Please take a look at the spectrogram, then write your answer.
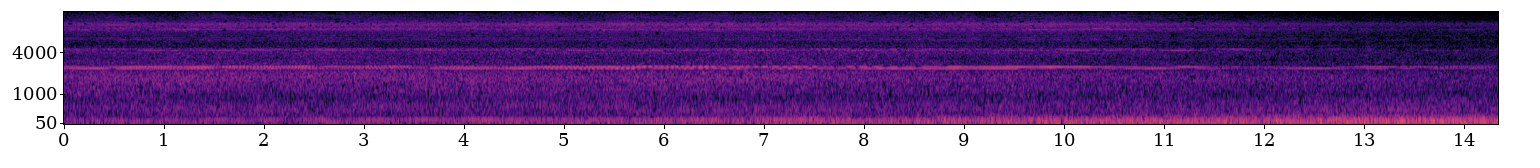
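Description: Jet aircraft taking off in a combat flight game: a steady, even engine roar that slowly builds and thickens in the low end, with no voices over it.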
